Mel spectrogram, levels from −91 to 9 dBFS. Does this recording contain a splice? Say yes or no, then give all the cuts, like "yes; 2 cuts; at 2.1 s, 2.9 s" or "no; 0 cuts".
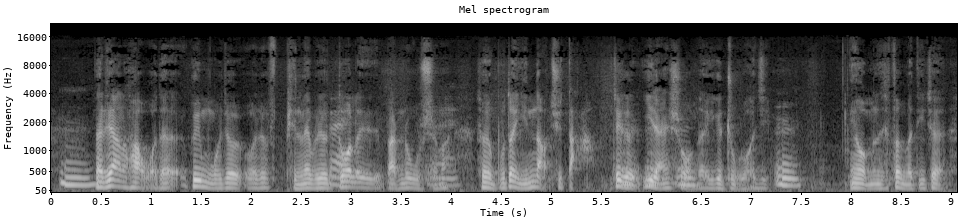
no; 0 cuts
